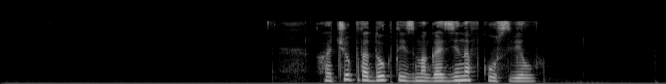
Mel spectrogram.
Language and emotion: Russian, neutral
